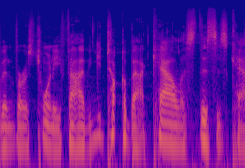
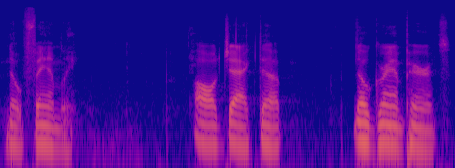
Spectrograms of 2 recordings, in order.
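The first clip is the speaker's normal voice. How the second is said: hushed and grave; 4 semitones lower, 7 dB quieter than usual. Real, not acted. Grave point about abandoned children.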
